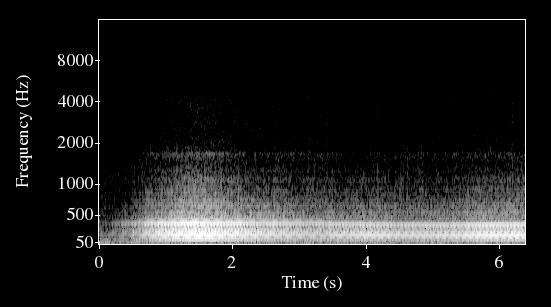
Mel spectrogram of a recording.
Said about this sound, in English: Yeah, I'm sure tired to do nothing but driving around in this car.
